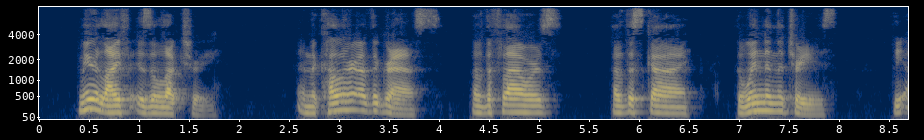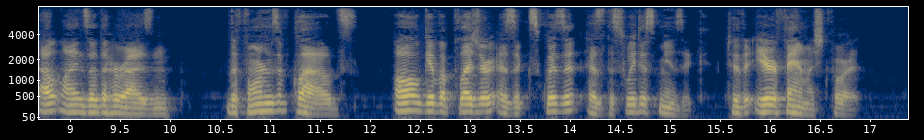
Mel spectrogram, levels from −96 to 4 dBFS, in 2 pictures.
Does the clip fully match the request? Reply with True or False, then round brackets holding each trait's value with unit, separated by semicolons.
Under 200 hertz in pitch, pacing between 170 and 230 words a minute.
False (140 Hz; 160 wpm)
